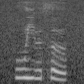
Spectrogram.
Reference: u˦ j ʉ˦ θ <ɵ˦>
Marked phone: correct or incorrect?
correct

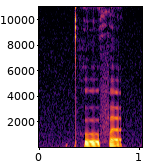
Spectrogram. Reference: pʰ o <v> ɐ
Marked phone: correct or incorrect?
incorrect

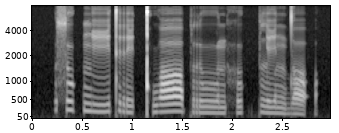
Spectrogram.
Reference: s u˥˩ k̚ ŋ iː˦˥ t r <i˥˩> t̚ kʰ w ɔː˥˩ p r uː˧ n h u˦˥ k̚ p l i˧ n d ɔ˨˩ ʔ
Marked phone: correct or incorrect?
incorrect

